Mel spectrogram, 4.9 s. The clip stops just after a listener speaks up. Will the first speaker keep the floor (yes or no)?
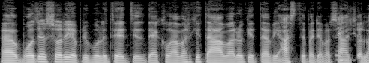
yes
